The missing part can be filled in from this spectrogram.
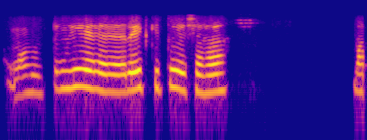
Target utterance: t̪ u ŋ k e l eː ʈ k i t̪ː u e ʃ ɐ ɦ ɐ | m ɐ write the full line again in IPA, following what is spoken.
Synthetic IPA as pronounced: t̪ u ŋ ɡ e ɾ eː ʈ k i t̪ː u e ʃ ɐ ɦ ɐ | m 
